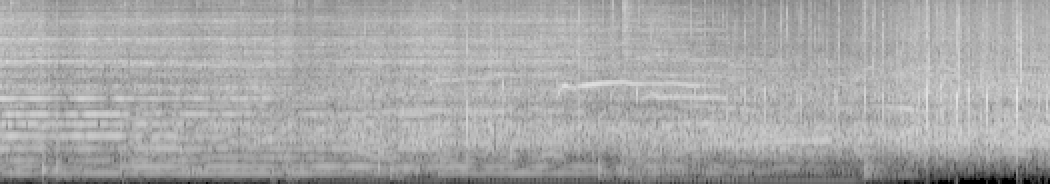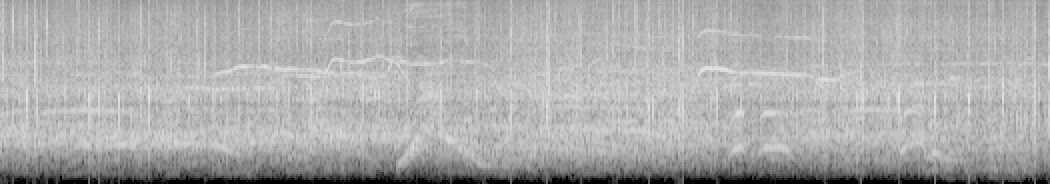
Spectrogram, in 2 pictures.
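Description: A live band holds a sustained closing chord that cuts off about nine seconds in. A large concert audience then breaks into loud applause with cheering and whoops.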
